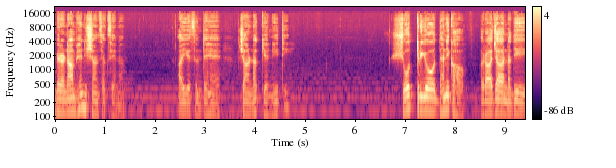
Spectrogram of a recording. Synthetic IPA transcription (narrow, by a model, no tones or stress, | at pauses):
meːɾanaːmɦɛnɪʃãːnsɐkseːna | a̰ːjesʊnt̪eɦɛ̃t͡ʃaːɾnɐkjeniːt̪i | ʃoːt̪ɾijoːd̪ʱɐnɪkɐɦɐ | ɾaːd͡ʒaːnɐd̪i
